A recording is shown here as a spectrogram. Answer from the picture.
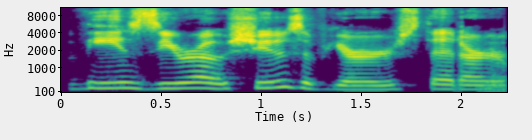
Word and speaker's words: Xero: this that made these Zero. shoes? Zero? But it's spelled Xero. XERO.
